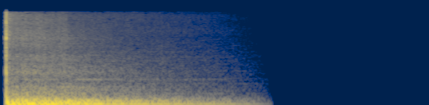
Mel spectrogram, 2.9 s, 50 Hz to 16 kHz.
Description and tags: VSH-02-fist-slam-concrete wall-long
Concrete foley performed with hands. Part of my ‘various hits’ pack - foley on concrete, metal pipes, and plastic surfaced objects in a 10 story stairwell. Recorded on iPhone. Added fades, EQ’s and compression for easy integration.
concretewall, concrete, human, thump, crack, hits, concrete-wall, hand, smack, kick, hit, slap, pop, knuckle, fist, slam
